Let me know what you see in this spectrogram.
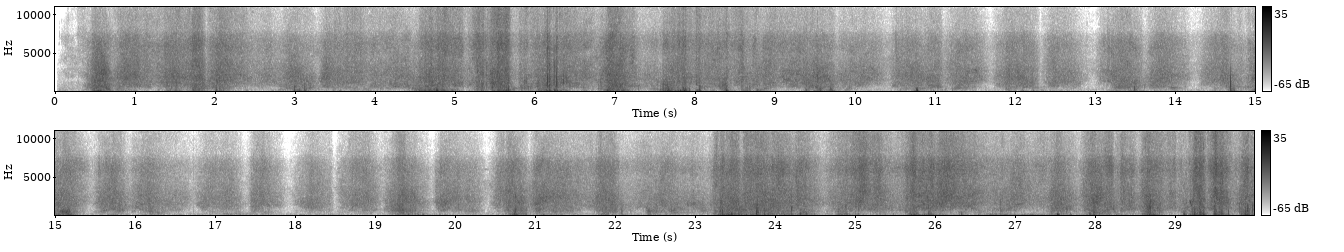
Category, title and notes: Sound effects > Other
Jacket Clothing movements
Sounds of clothes rustling, some walking movements
cloth, fabric, foley, jacket, rustle, walking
